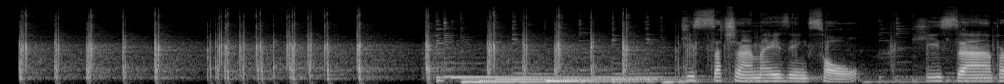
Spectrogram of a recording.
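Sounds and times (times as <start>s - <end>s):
ringing percussive strikes: 4.3s - 7.0s.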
